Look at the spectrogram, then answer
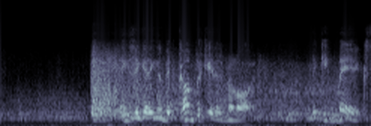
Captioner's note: thunder rumbles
